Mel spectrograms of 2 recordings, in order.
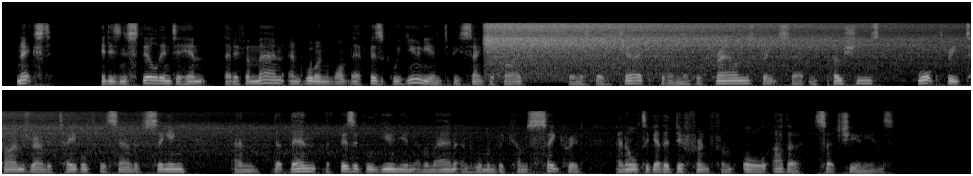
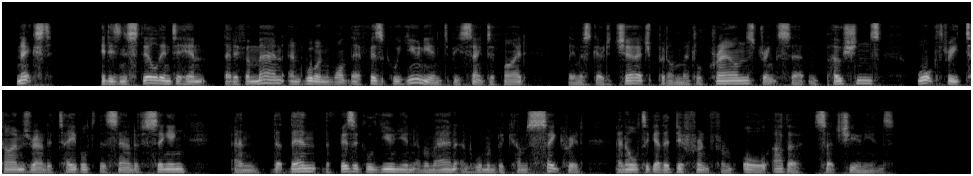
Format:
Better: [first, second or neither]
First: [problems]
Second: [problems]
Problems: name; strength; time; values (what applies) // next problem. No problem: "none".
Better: second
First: background sound (Hiss); 1 dB below the speech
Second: none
